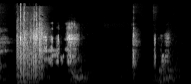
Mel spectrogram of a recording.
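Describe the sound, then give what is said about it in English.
A voice imitates gunfire during a tabletop role-playing game, the scene being a woman turning to shoot: a quick rattling burst, then two shorter bursts after a pause. “So, this woman turns and shoots. The bullets fly past you.”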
